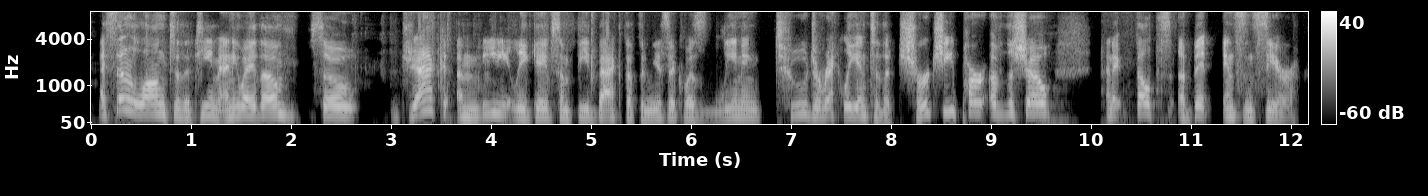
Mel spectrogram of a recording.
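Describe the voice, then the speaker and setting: A man's voice: fairly high pitch, no room sound. A man, a guest composer, reading scripted lines for a podcast and stopping to redo them. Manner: reads scripted lines, then breaks off to restart them. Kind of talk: recording a podcast segment with retakes.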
